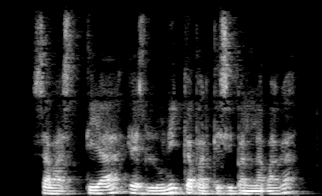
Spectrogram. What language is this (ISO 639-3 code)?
cat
